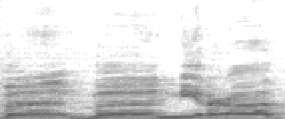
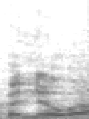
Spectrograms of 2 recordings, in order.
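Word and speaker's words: Vanille: What do you think about Vanira? Vanilla. I don't know. I think it's Vanil is how it's pronounced in English.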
